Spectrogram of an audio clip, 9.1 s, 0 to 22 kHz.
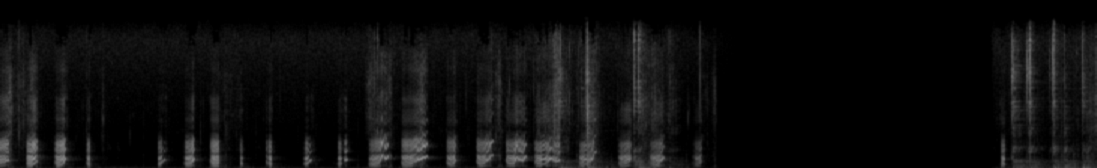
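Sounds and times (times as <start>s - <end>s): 
caged guinea pig squeaking: 0.0s - 6.0s.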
